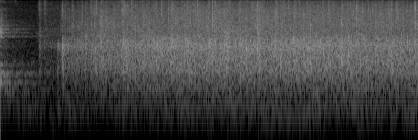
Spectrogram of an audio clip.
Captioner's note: audience applauding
